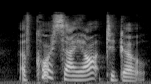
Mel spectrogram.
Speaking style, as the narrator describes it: Peter had told me mournfully

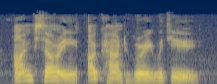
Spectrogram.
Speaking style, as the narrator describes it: Sandy replied

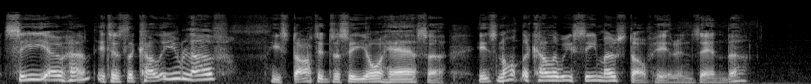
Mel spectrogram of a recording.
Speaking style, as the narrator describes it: the merry girl began to laugh as she called

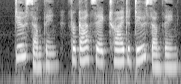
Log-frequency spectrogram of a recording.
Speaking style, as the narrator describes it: he wailed piteously

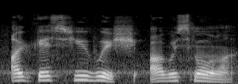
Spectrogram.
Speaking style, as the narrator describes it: said Fatty Coon

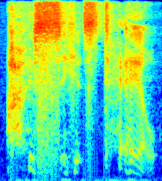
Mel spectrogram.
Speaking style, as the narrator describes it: cried Fred with a shiver

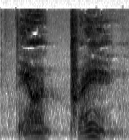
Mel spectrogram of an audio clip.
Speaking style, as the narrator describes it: someone behind Aidan whispered

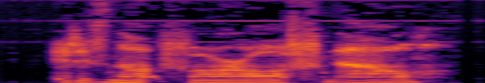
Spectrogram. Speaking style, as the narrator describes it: His voice sank to a whisper as he added

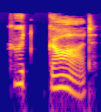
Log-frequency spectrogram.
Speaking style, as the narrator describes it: he groaned again

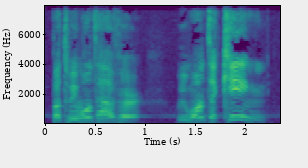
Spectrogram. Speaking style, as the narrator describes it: exclaimed the Jacques Rose

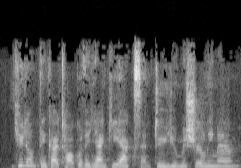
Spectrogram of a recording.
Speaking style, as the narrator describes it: she demanded anxiously

